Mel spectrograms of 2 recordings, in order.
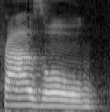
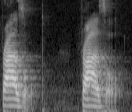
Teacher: Frazzled, here it's a past simple ed verb, but the pronunciation is a very soft D, and you almost don't hear it.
